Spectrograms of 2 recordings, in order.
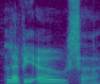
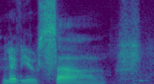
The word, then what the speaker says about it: Leviosa: hello what's hello um it's Leviosa not Leviosa yeah uh hello is hello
